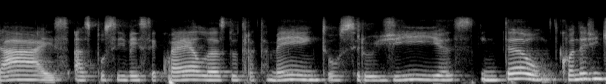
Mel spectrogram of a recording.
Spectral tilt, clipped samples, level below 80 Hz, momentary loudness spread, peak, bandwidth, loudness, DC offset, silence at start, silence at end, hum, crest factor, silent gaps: -4.5 dB/octave; under 0.1%; -36 dBFS; 8 LU; -4 dBFS; 10 kHz; -17 LUFS; under 0.1%; 0 s; 0 s; none; 14 dB; none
